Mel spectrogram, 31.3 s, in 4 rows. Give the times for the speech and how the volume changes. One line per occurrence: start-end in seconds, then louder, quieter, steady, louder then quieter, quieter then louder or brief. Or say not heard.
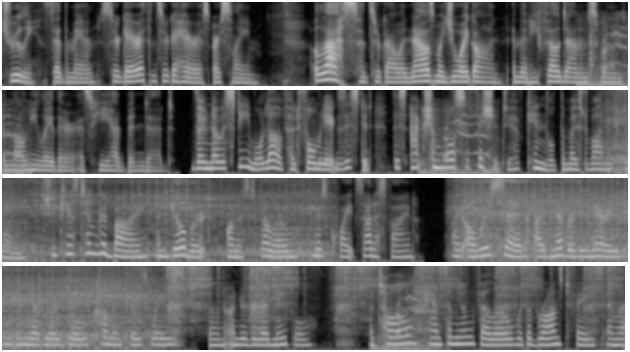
0.0-31.2 steady.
